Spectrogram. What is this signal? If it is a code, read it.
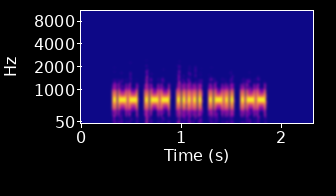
Morse code, heard as a keyed tone, about 42 wpm, 700 Hz. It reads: WW5LW
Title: USA Call Signs - 3x Character Spacing - 45wpm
